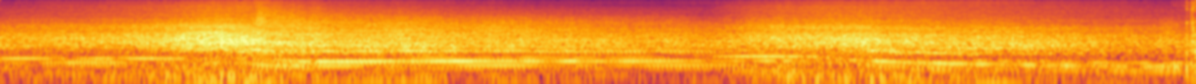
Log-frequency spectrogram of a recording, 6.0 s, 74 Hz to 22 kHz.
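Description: A BMW Z8 engine in the Gran Turismo 7 racing game revs and pulls through the gears, a loud continuous growl whose pitch climbs, drops at each shift and climbs again, with no talk over it.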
